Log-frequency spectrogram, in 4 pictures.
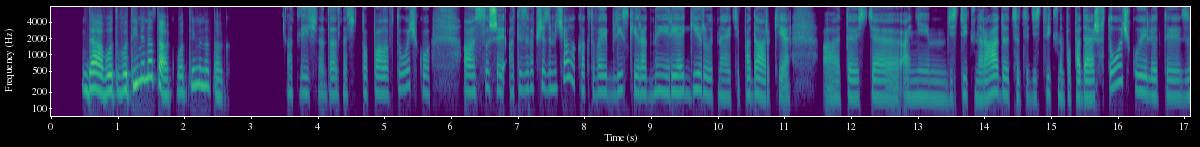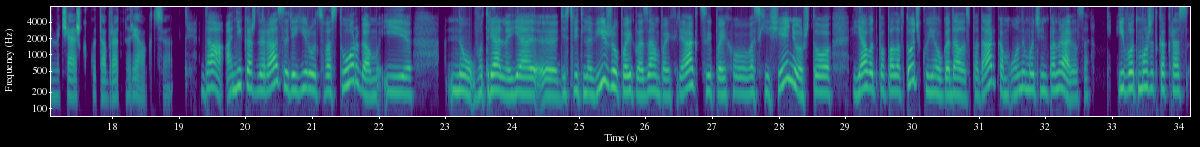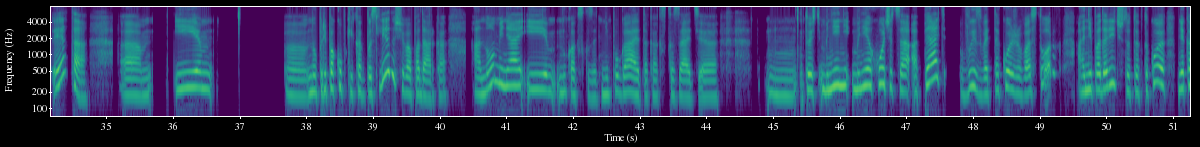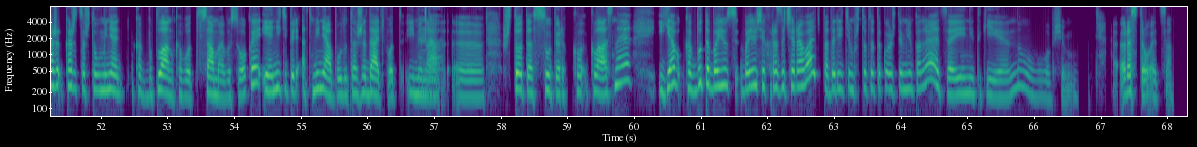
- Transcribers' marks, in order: tapping; lip smack
- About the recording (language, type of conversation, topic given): Russian, advice, Почему мне так трудно выбрать подарок и как не ошибиться с выбором?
